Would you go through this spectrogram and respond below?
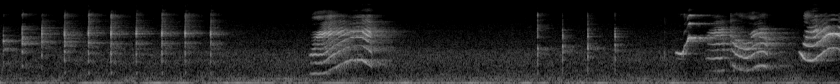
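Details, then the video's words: Hindi-speaking talking parrot gives about eight rapid dry clicks. A swooping, voice-like phrase follows, then more clicks and a string of bending, speech-like notes at the end. A low hum runs underneath. "सबसे अच्छा हिंदी बोलने वाला तोता ll Parrot Talking"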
